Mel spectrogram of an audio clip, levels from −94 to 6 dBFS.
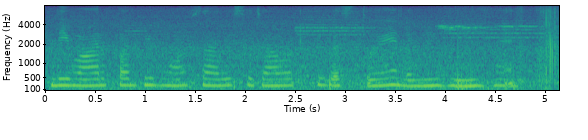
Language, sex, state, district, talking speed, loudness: Hindi, female, Chhattisgarh, Raipur, 130 wpm, -21 LUFS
